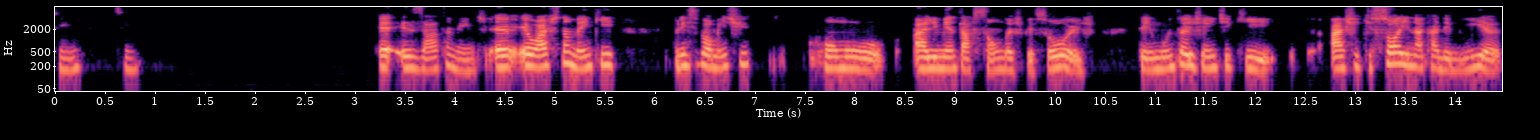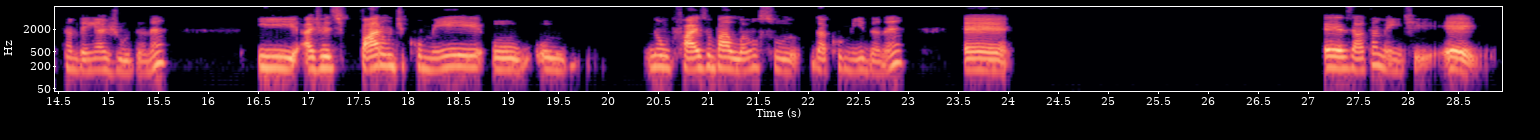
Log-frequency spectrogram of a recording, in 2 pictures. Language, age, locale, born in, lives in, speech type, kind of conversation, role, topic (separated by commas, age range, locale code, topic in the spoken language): Portuguese, 25-29, pt-BR, Brazil, United States, conversation, unstructured, none, Você sente que a sociedade valoriza mais a aparência do que a saúde?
